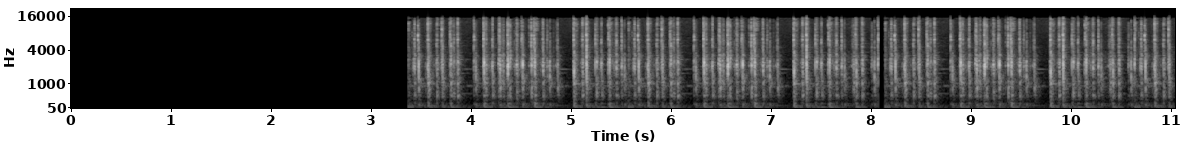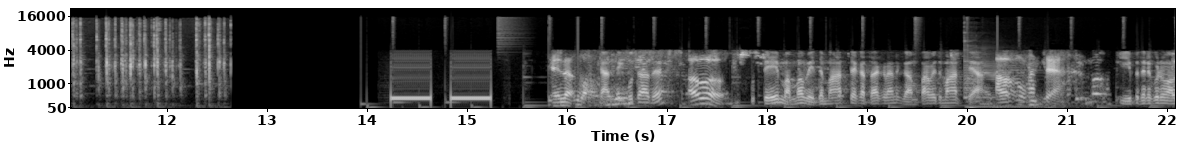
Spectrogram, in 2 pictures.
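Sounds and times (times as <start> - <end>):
rapid keyboard typing: 3.4 - 12.7
telephone tone beeps: 14.2 - 15.3.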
